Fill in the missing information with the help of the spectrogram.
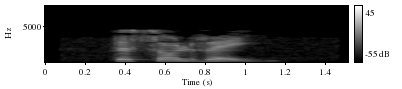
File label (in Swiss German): "salwei", Bas Rhin; vin; sauge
